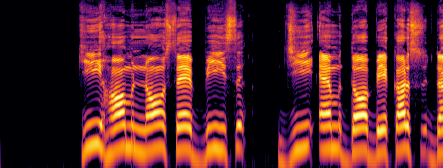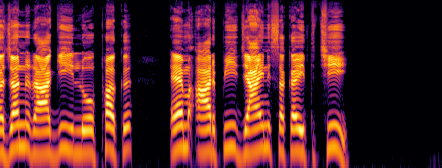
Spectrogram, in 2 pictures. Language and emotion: Maithili, neutral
